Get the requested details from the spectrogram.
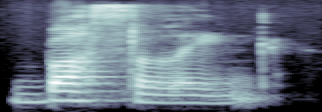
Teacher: As you can see, T is not pronounced in bustling, so it's just bustling, bustling.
